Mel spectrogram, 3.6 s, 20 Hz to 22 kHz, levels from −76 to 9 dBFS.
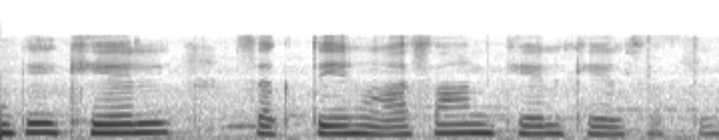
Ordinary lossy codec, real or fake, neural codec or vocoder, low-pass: none; real; none; none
